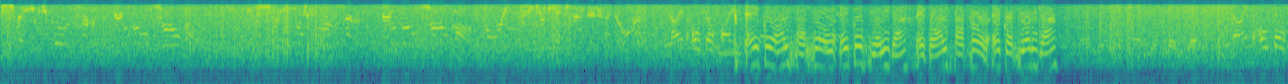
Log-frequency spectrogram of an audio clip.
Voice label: qso cq; 14220khz

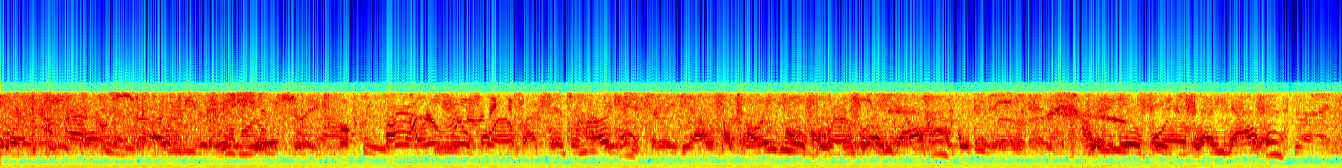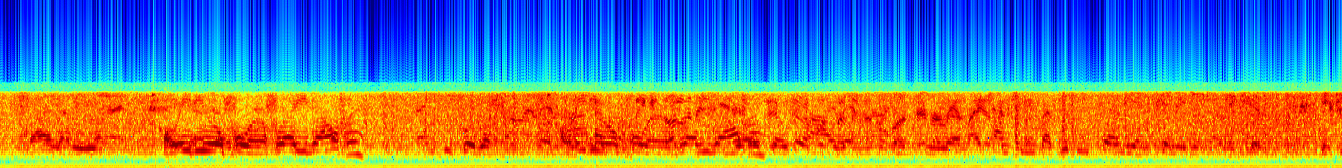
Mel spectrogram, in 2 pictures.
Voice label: QSO QRM 14205 kHz

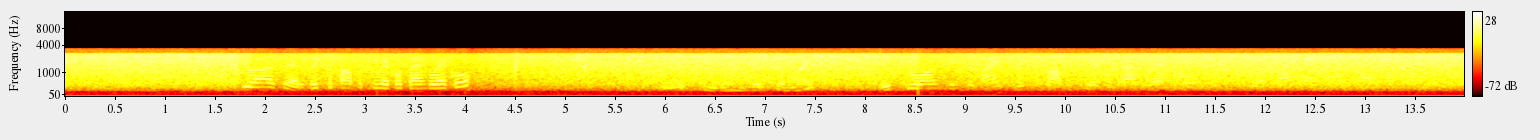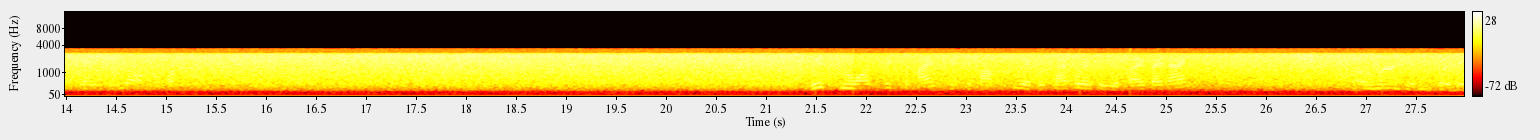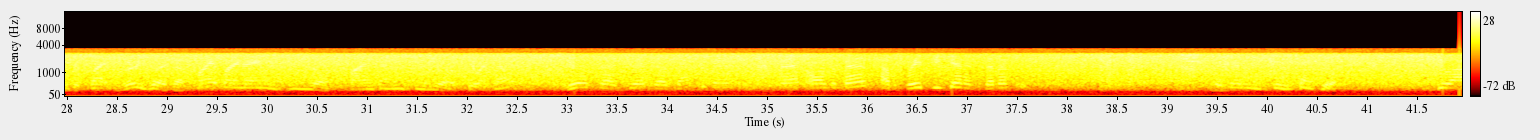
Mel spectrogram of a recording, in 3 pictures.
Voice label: QSO QRN 21315 kHz

